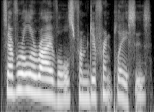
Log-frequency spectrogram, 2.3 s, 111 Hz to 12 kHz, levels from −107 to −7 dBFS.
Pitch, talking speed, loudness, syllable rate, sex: 220 Hz, 130 wpm, -18 LUFS, 5.4 syllables/s, female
